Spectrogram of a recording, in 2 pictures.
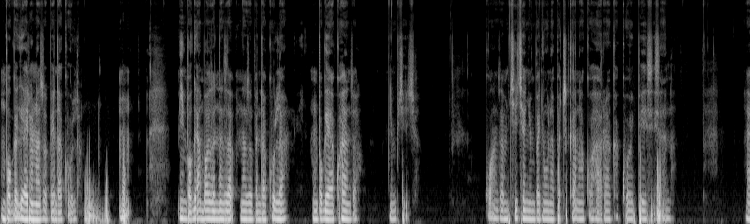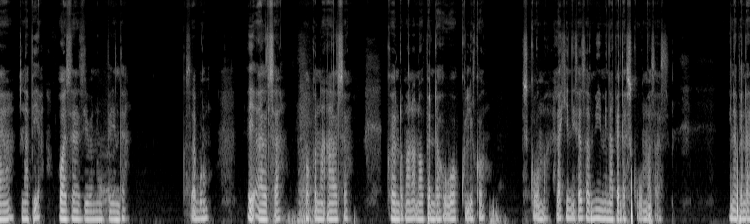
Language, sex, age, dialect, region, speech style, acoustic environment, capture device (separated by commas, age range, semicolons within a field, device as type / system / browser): Swahili, male, 18-24, Kenya - Mombasa, Kenya, relaxed, silence, mobile / Linux / Chrome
